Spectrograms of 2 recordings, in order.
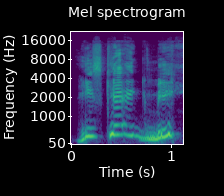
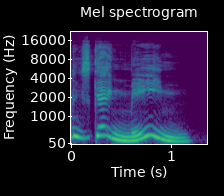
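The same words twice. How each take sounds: First: Much higher and louder, playfully scandalised; mock shocked squeal. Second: Said in the usual way. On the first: Real, not acted. Streamer squealing at Ghosty's teasing, playful mock shock. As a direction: squeal it in fake outrage.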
